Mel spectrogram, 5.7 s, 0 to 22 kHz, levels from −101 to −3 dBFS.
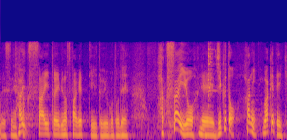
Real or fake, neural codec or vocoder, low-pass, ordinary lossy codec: real; none; 7.2 kHz; MP3, 64 kbps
